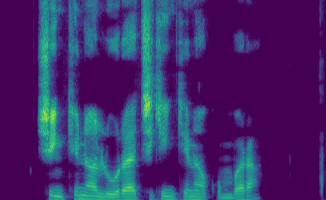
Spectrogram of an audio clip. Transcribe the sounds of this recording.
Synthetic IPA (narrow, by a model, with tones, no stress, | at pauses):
ʃɪ˦ŋkʲɪ˦naː˨luː˨ɽaː˦t͡ʃɪ˦kʲɪ˦ŋkʲɪ˦naː˨kʷʊ˨mbɐ˦ɾaː˦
